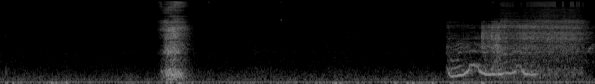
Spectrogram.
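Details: A short sharp cough burst, then a longer, harsher, voiced cough: an adult performer's long-standing cough, thought to be allergy-related, with asthma suspected and a family history of asthma.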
